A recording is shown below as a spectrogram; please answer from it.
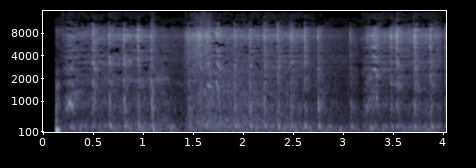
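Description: Motorcycle climbing a muddy slope, heard from a distance as a rough, rapid clatter with a hiss of noise.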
